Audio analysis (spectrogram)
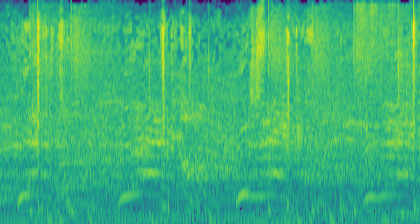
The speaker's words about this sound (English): That sound of Jungle Boy's skull bouncing off those chairs is brutal. Sickening.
